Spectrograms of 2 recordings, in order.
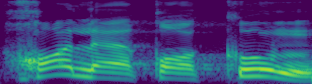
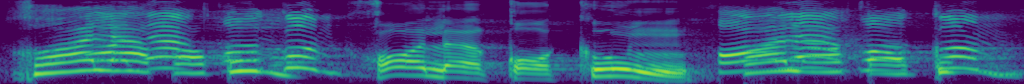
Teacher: خا حروف مستعلیہ میں سے موٹا ادا ہوگا، لام باریک ہو جائے گا، قاف موٹا ہو جائے گا، پہلا خا پر، پھر لام باریک، پھر قاف پر، اور پھر اس کے بعد دوسرا کاف ہے وہ باریک۔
